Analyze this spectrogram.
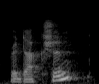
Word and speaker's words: reduction: The letter U in this word, instead of an oo, tense oo, like in reduce, it changes to a tense schwa, the sound. It's actually a relaxed sound, but it's a stressed schwa, I should say, not a tense schwa. And so it's just like the word duck.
